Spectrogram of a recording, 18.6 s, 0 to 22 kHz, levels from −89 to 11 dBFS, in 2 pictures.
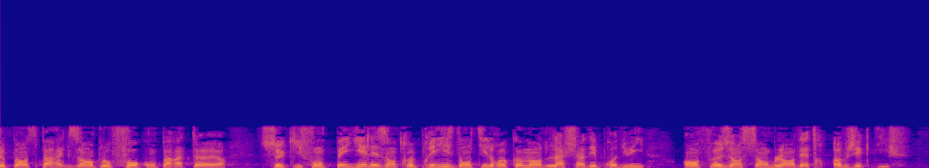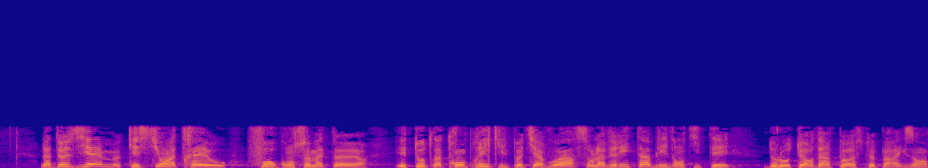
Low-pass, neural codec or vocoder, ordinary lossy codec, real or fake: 5.4 kHz; none; none; real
